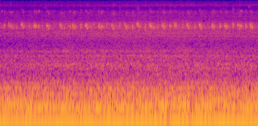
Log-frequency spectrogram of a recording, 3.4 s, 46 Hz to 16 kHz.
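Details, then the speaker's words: Freshly rebuilt square-body Chevy V8 (new cam, lifters, valve job, bearings, rings, gaskets) idling with an even deep rumble and slight cam lope, belt chirp from V and flat belts sharing one pulley; runs good, good oil pressure. "Runs good. Good oil pressure."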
